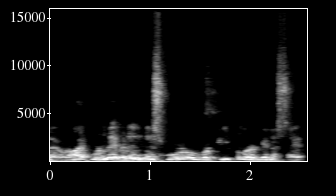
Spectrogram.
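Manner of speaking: normal talking voice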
